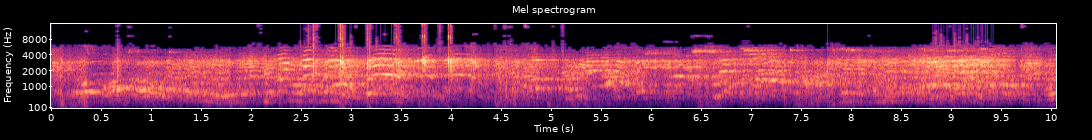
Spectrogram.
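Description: Basketball bouncing on a hardwood gym floor, several sharp bounces about two to four seconds in, under indistinct voices of players and spectators.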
